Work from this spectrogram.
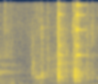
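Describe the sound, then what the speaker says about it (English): A Swiss Army knife is drawn out, making a few light metallic clicks and scrapes close by. The sounds come in a quick, brief cluster with no talking. "So, Swiss Army knife is coming out."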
